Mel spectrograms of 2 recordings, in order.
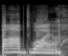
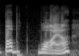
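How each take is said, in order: First: The first word is barbed, with r and d. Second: The first word sounds like bob, without r or d. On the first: The speaker calls it right. "instead of barbed wire" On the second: The speaker calls it wrong. "people also say bob wire"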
